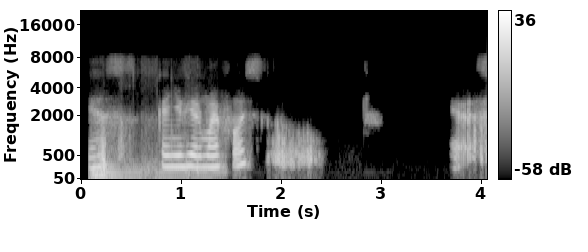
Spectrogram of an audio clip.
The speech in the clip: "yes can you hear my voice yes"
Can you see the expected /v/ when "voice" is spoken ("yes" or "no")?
no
